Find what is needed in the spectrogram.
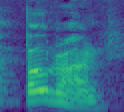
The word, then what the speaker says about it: bodhrán: I even persuaded Scott to add some, I forget how that's pronounced, a bodhrán?" – Yes. Yeah, bodhrán. Yeah.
